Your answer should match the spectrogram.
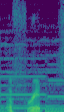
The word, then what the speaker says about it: Ifrit: Because it's I-F-R-I-T. You know, like in Final Fantasy, they have the Ifrit summon, and it's literally pronounced Ifrit, you know, or Ifrit. Ifrit, you know, whatever you want to pronounce it.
